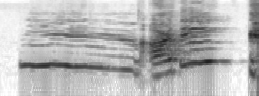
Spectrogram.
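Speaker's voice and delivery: skeptical, drawn-out mock doubt, pitched way up.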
